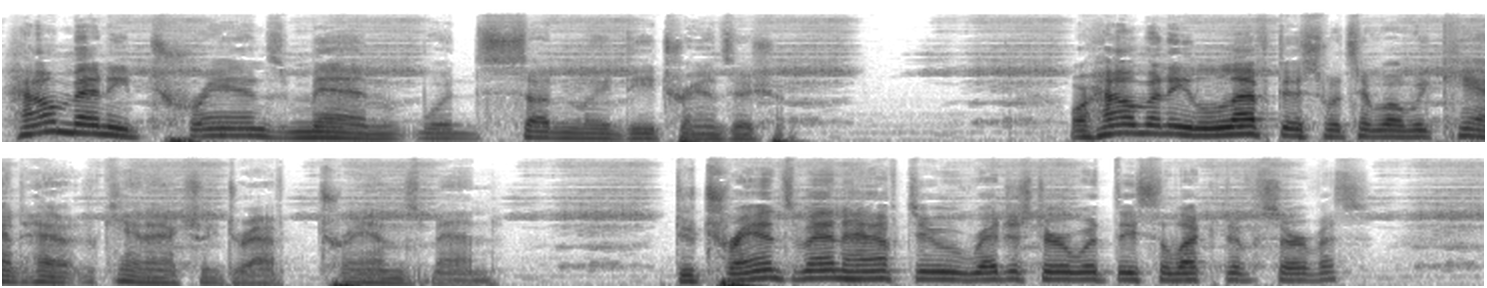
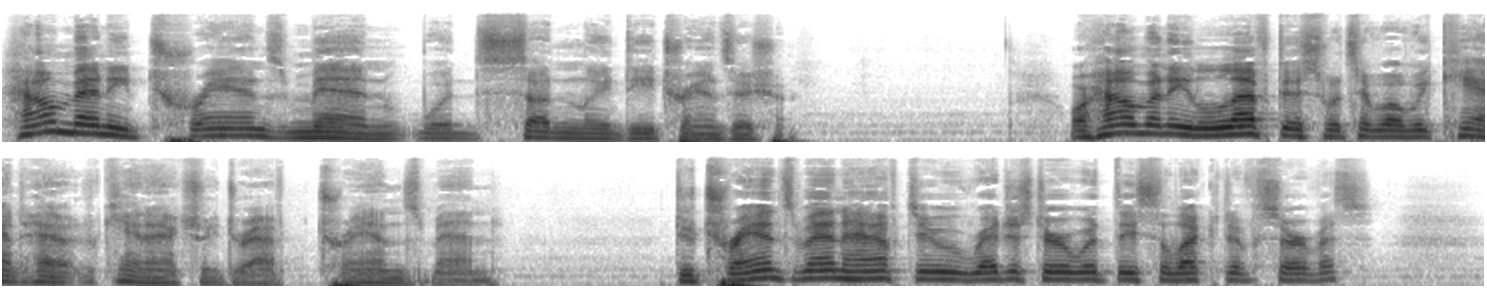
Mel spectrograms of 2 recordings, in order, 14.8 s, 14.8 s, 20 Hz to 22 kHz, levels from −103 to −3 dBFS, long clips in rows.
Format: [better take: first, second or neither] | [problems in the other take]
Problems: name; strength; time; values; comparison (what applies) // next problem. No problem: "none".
second | hiss; noticeable; throughout; 20 dB below the speech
